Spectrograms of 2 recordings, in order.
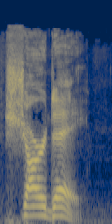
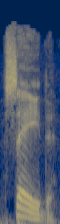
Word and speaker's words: Sade: Sharday. – Yeah. – Or as I like to call her, Sade.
